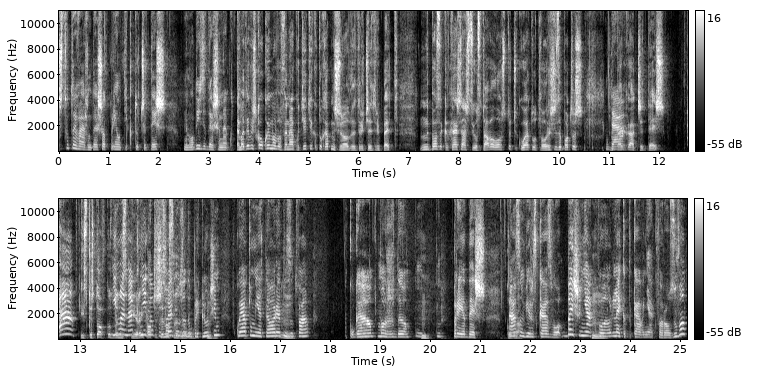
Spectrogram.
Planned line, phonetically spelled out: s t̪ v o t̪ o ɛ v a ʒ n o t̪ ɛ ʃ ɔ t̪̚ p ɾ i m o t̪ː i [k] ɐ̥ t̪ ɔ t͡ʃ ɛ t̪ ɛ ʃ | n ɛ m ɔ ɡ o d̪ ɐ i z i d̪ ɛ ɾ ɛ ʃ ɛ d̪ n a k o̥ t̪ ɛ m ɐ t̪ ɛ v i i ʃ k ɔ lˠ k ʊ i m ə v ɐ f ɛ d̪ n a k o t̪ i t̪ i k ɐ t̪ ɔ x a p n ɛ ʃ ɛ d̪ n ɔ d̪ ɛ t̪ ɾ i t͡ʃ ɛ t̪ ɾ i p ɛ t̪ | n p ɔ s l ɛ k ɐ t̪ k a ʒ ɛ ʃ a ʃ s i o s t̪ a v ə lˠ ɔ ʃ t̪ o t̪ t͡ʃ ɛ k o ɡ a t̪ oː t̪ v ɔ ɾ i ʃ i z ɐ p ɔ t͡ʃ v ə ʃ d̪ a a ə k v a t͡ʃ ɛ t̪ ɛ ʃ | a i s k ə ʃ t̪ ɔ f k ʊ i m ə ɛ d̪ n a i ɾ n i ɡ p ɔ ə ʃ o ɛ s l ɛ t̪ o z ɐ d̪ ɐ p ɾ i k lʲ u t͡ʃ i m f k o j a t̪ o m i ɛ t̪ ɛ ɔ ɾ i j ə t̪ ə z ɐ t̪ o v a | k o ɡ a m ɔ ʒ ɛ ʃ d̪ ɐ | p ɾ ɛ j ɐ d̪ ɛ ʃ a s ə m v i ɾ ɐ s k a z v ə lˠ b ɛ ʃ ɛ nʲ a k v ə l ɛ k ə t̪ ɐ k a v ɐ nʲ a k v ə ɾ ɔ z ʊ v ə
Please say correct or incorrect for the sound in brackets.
correct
